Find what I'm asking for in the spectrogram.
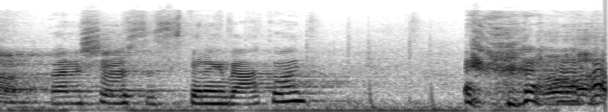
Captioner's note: laughs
